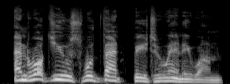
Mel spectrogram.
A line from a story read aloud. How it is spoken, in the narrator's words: said Dumbledore coldly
